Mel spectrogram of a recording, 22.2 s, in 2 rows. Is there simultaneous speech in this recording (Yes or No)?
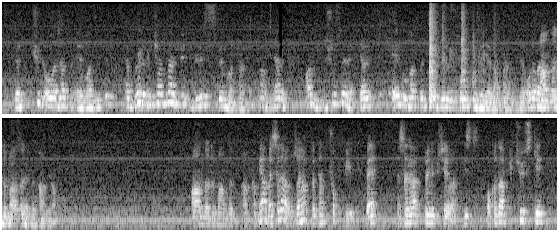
Yes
